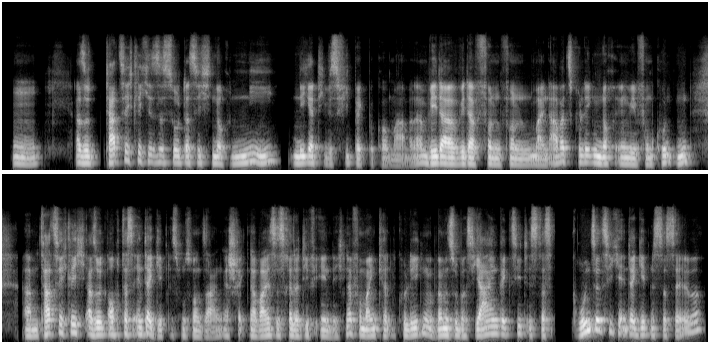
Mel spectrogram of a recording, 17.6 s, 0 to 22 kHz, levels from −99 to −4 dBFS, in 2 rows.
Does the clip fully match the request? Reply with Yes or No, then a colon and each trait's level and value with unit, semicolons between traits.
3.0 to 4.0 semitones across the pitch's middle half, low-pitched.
Yes: average, 3.4 semitones; low, 115 Hz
